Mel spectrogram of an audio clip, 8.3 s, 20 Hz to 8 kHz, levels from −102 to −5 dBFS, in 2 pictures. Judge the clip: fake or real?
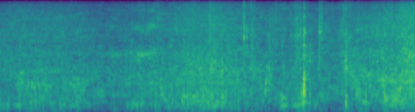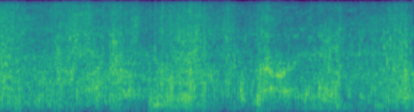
fake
